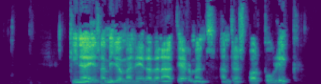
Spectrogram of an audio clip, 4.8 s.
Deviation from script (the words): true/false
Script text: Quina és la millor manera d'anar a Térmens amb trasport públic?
false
